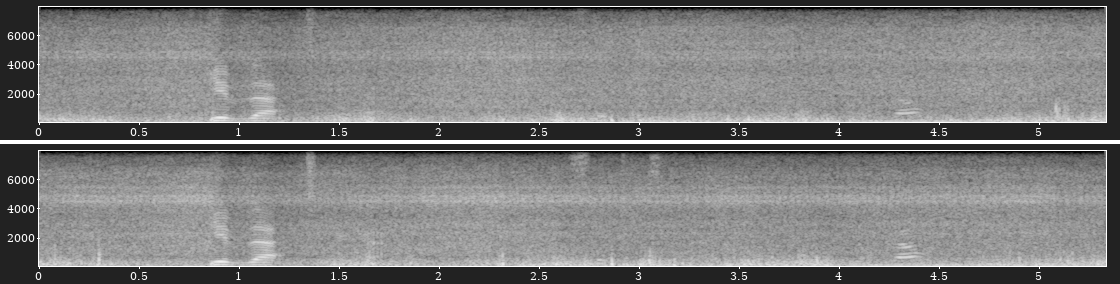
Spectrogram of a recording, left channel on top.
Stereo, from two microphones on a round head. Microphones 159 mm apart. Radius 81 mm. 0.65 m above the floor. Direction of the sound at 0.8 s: 10° left (ahead or behind).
